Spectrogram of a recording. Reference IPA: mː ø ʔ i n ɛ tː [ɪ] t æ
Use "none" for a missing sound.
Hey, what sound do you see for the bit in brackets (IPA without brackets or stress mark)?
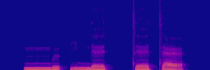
ɛ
